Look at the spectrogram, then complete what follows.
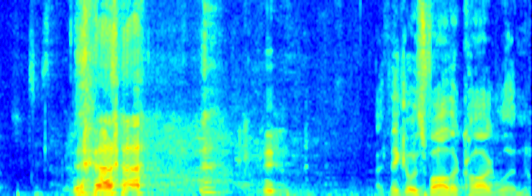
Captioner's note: laugh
